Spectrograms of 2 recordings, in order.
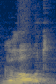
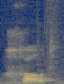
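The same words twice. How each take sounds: First: The word has a Belgian-style G sound. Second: The word has a Dutch-style G sound. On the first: "groot would be Belgian" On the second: "groot would be Dutch"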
